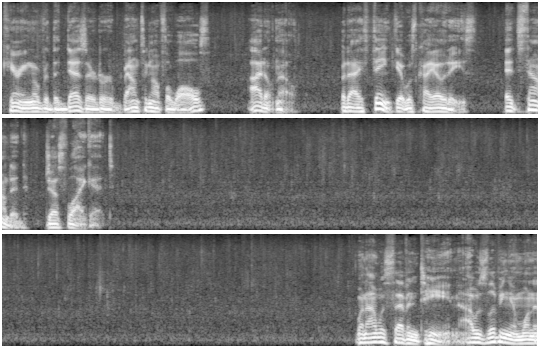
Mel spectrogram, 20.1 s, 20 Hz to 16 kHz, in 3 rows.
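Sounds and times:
faint steady rain: 0:00.0 - 0:20.0.

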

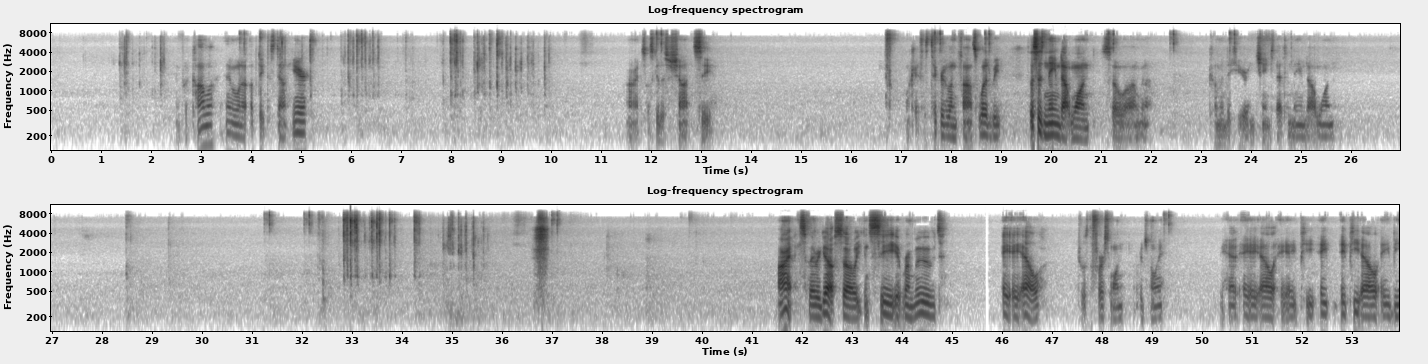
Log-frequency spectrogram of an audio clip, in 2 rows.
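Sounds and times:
computer keyboard typing: 0:01.3 - 0:02.4, 0:03.8 - 0:07.2, 0:07.8 - 0:10.0, 0:18.6 - 0:18.9, 0:28.4 - 0:28.7, 0:31.2 - 0:35.8, 0:36.9 - 0:37.2.

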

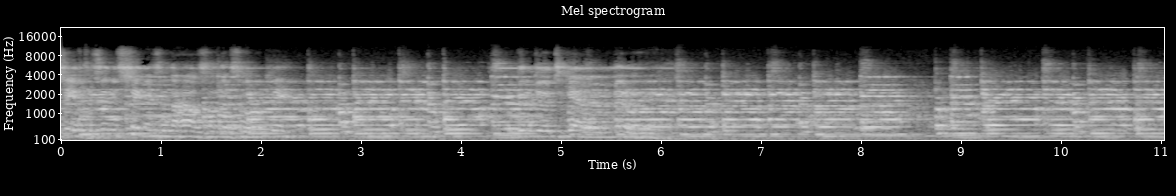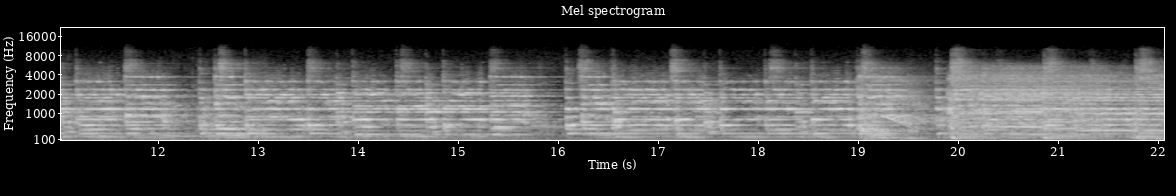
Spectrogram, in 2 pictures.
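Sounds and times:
organ playing slow blues: 0:00.0 - 0:22.0.

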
